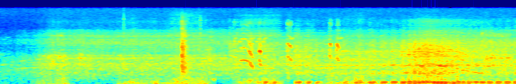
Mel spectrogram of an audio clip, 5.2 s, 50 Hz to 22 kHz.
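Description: Yamaha MT-03 motorcycle riding on a country road, its engine a steady, moderately loud drone that grows busier and louder toward the end, with wind rush over it.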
